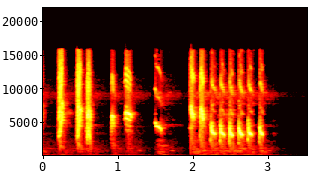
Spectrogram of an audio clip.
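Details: Common Iora, known locally as konin, giving lure song for caged birds: a few loud, separate chirps, then a quick, evenly spaced series of about eight bright, ringing notes.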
